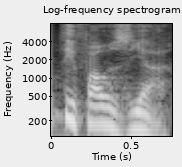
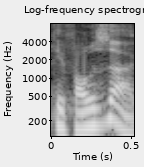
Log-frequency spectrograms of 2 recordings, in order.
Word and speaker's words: Tifauzia: Ya, bukan Tifauza kan? Tadi saya Zia sebenarnya, tapi saya agak sembunyikan sedikit. Jadi Tifauzia Tia Suma, S-nya double ya kan? Nah, ini pronunciation betul tuh Tifauzia Tassuma. Benar.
